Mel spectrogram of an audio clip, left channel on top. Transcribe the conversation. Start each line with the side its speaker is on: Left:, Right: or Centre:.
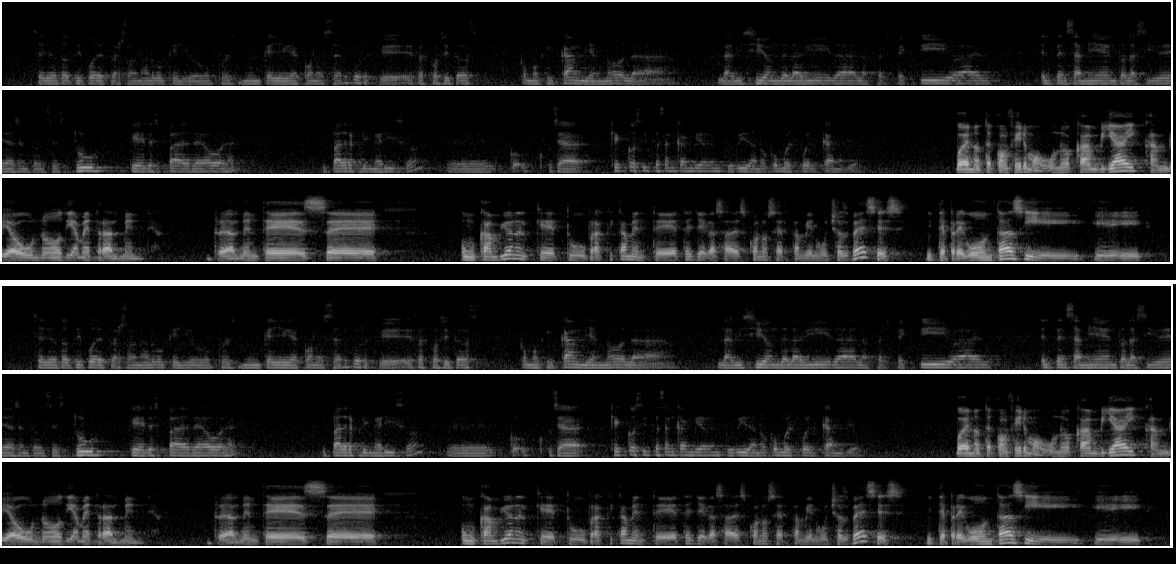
Right: sería otro tipo de persona, algo que yo, pues, nunca llegué a conocer, porque esas cositas como que cambian, ¿no? La, la visión de la vida, la perspectiva, el, el pensamiento, las ideas. Entonces, tú, que eres padre ahora, y padre primerizo, eh, co- o sea, ¿qué cositas han cambiado en tu vida, ¿no? ¿Cómo fue el cambio?
Left: Bueno, te confirmo, uno cambia y cambia uno diametralmente. Realmente es eh, un cambio en el que tú prácticamente te llegas a desconocer también muchas veces y te preguntas y, y,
